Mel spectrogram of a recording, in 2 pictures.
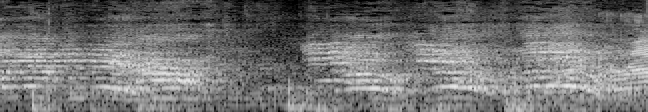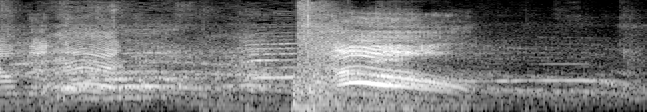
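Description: Wrestlers' bodies crashing onto the wrestling ring mat, one loud slam about five seconds in, with voices shouting throughout and a yell right after the impact.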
